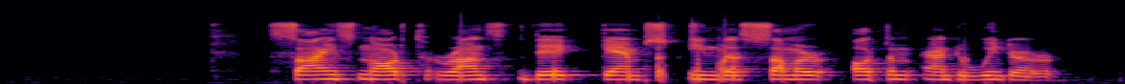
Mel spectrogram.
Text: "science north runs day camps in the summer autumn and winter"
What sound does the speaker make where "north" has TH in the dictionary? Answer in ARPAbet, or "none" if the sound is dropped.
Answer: T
